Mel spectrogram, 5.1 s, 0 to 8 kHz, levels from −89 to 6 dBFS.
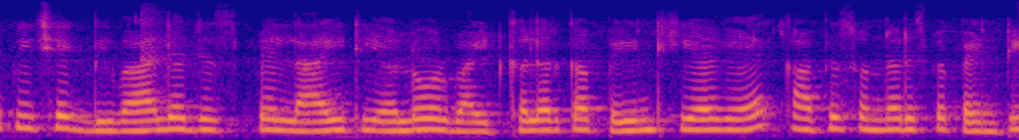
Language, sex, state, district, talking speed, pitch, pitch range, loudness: Hindi, female, Chhattisgarh, Kabirdham, 260 wpm, 225 Hz, 205-235 Hz, -24 LUFS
